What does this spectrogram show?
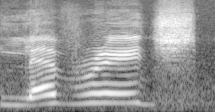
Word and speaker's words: leverage: go about that one that word has two acceptable pronunciations uh we talk of alternative pronunciations you can say Lage leage or you can say lever Le or Le leverage or leverage but Betty we don't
